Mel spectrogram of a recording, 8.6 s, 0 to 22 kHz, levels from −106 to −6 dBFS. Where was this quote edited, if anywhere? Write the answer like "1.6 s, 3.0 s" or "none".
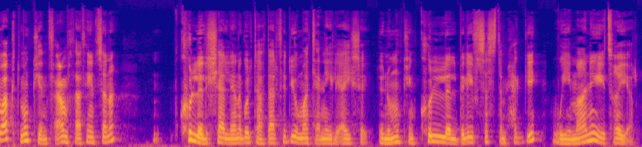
5.0 s, 7.3 s

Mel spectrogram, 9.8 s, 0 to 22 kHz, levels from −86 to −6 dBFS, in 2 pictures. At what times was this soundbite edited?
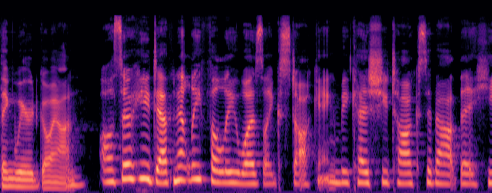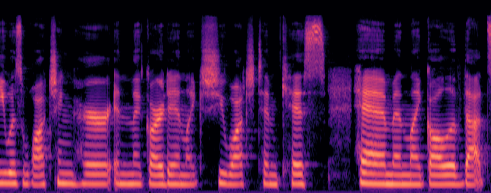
8.4 s

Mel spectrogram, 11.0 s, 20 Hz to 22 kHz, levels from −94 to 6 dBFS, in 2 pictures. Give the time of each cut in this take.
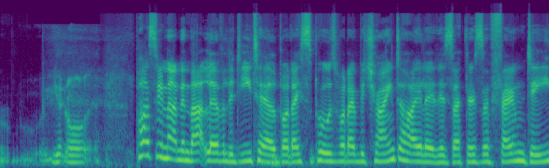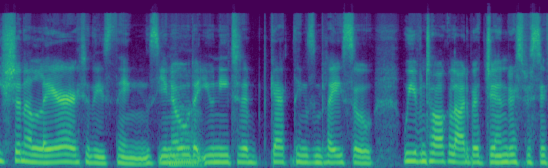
1.3 s

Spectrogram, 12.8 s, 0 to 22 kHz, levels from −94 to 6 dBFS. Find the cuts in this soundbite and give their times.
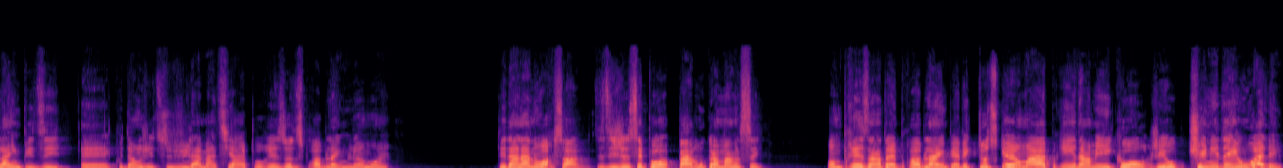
none

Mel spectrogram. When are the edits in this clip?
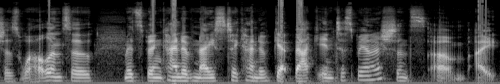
1.2 s

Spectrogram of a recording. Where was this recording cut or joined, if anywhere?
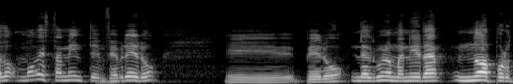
none

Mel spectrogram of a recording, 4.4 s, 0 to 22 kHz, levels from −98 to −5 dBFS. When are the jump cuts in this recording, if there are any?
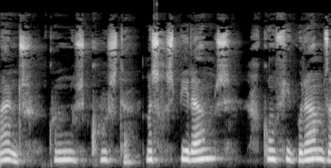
1.9 s

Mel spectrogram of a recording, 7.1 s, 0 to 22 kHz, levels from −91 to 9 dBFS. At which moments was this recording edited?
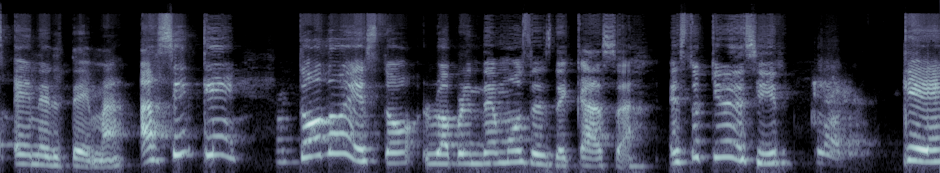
none

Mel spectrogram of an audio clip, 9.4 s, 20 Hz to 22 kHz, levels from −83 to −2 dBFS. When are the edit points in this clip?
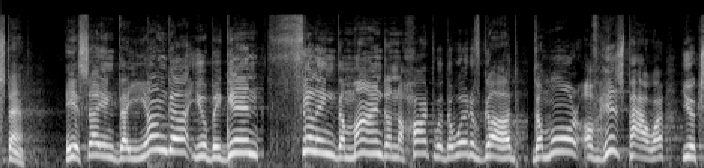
3.5 s, 7.0 s

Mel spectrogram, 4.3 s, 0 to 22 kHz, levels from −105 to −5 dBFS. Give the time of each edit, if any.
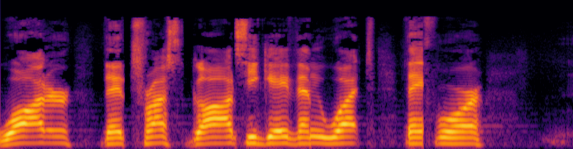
0.9 s, 1.8 s, 2.3 s, 3.2 s

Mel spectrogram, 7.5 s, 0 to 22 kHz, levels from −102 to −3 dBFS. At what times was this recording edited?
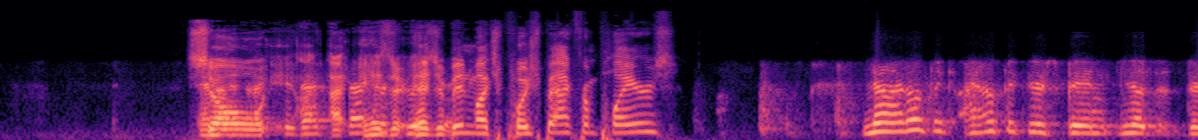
none

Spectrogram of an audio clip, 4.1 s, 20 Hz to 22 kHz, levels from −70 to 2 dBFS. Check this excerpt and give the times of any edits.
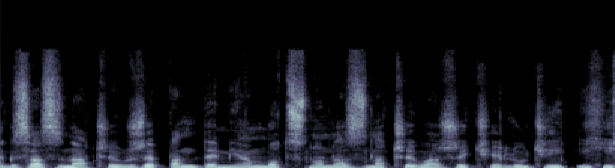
none

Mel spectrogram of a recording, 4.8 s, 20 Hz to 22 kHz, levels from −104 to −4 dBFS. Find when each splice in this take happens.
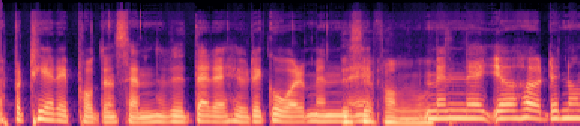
none

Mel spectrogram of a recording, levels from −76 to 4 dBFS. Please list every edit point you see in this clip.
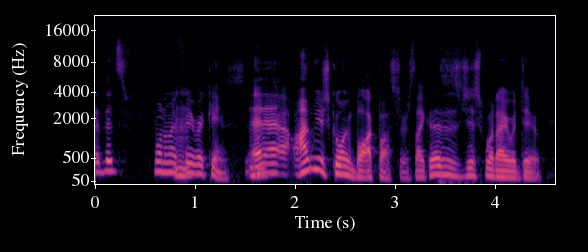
none

